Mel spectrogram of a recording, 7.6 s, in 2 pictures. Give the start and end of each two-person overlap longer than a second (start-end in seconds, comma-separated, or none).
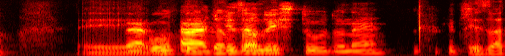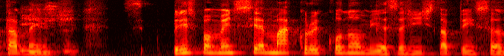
0.9-2.1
